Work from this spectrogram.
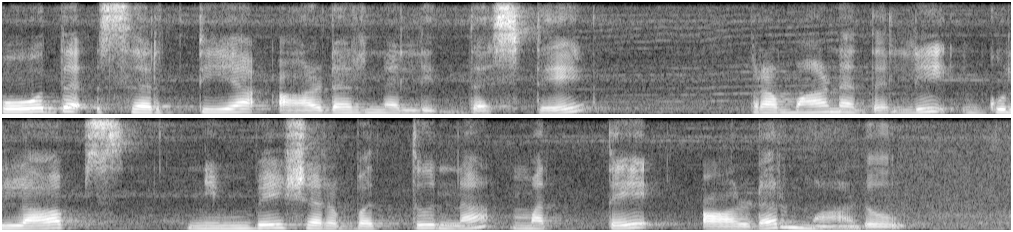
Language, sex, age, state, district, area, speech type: Kannada, female, 30-45, Karnataka, Bangalore Rural, rural, read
